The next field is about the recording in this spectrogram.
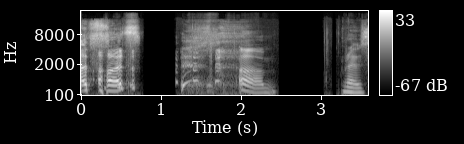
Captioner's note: both laughing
